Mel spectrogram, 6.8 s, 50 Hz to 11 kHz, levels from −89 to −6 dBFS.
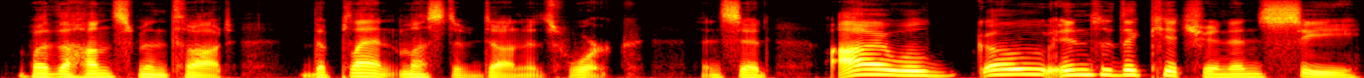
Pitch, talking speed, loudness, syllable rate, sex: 135 Hz, 185 wpm, -20 LUFS, 4.2 syllables/s, male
